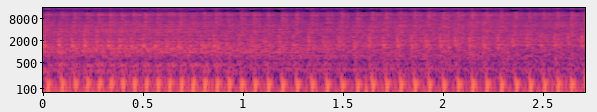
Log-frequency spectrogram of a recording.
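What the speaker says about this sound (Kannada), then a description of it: "ಇವಾಗ ಇಂಜಿನ್ ಆನ್ ಮಾಡ್ತೀನಿ" A Hero Passion Plus motorcycle in neutral runs with a steady, even low thump of its engine, loud and close with no talk over it. The start itself is not distinct.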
